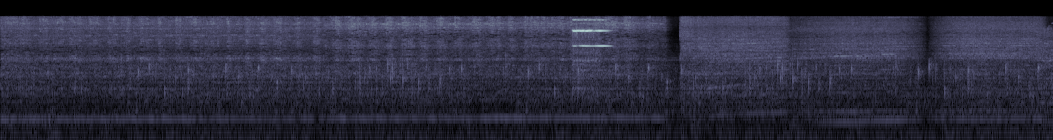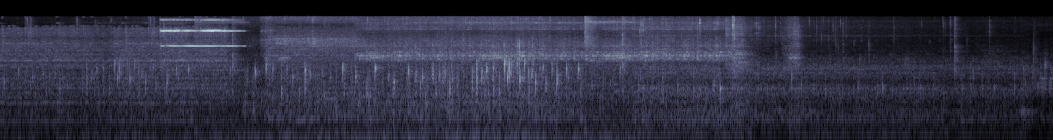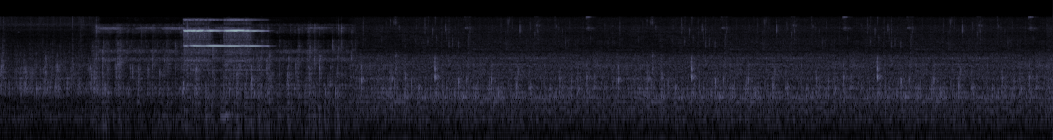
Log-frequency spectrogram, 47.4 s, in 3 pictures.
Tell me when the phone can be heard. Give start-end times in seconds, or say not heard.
8.6-9.2, 18.1-19.5, 34.3-35.6.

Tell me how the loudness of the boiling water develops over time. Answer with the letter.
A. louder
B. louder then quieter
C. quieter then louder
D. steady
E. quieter
B.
